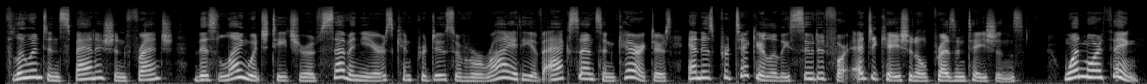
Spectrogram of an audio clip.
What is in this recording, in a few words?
English Francais Espanol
